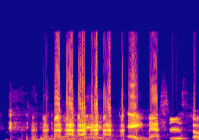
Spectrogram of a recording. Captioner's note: laughing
